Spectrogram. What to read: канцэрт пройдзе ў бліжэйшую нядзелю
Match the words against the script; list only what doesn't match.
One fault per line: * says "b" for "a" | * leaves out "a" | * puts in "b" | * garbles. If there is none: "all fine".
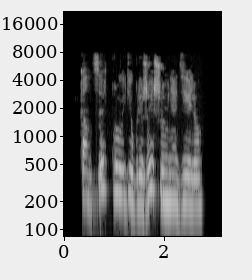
all fine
